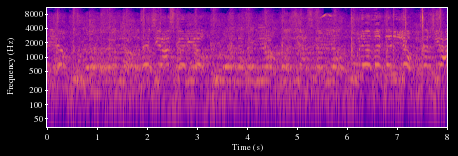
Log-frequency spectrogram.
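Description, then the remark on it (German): A large crowd with banners chants slogans in unison as its march passes the main post office in the city centre, many voices shouting steadily and loudly with a dense, continuous roar and rhythmic bursts throughout. “Eine nicht enden wollende Schlange zieht bei der großen Post im Stadtzentrum an uns vorbei. Mit Sprechchören und Bannern.”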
